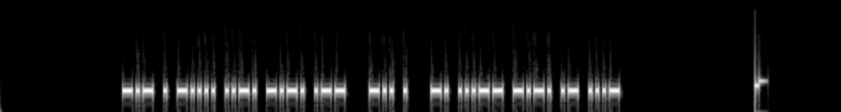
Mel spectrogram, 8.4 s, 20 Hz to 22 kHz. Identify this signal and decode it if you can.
Morse code, heard as a keyed tone, about 36 wpm, 700 Hz. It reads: KE6FCW DE N3CAV
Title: USA Callsign DE Callsign 35wpm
